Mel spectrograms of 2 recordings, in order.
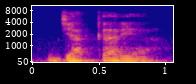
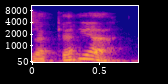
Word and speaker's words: Jakaria: Okay, maybe when you first register in my course, yeah, corporate communication, you notice my name, yeah, Jakaria, out of this world. Usually it's Zakaria, and this one Jakaria.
